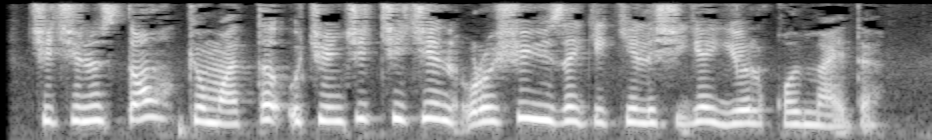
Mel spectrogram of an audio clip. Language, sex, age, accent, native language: Uzbek, female, under 19, Navoiy, Uzbek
